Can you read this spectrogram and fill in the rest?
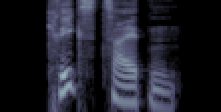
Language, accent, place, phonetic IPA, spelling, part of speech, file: German, Germany, Berlin, [ˈkʁiːksˌt͡saɪ̯tn̩], Kriegszeiten, noun, De-Kriegszeiten.ogg
- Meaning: plural of Kriegszeit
